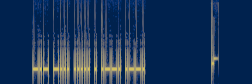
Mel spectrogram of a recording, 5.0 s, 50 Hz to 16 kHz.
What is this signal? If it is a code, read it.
Morse code, heard as a keyed tone, about 34 wpm, 700 Hz. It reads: KB5EPP
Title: USA Call Signs Repeated 2x 35wpm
